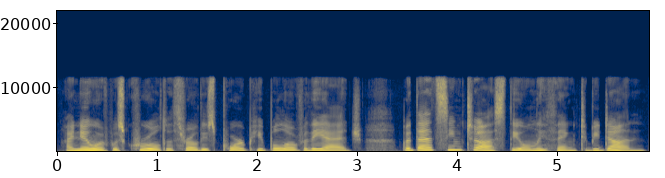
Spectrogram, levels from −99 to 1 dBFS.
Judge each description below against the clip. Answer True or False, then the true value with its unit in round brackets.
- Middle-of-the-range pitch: False (245 Hz)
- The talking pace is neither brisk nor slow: False (245 wpm)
